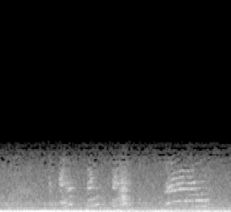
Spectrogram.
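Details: Little, a pet cat, calls indoors on seeing the horse whip she likes the sound of: several short, rising harmonic chirp-meows, the last drawn out and bending upward, over a steady low hum.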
